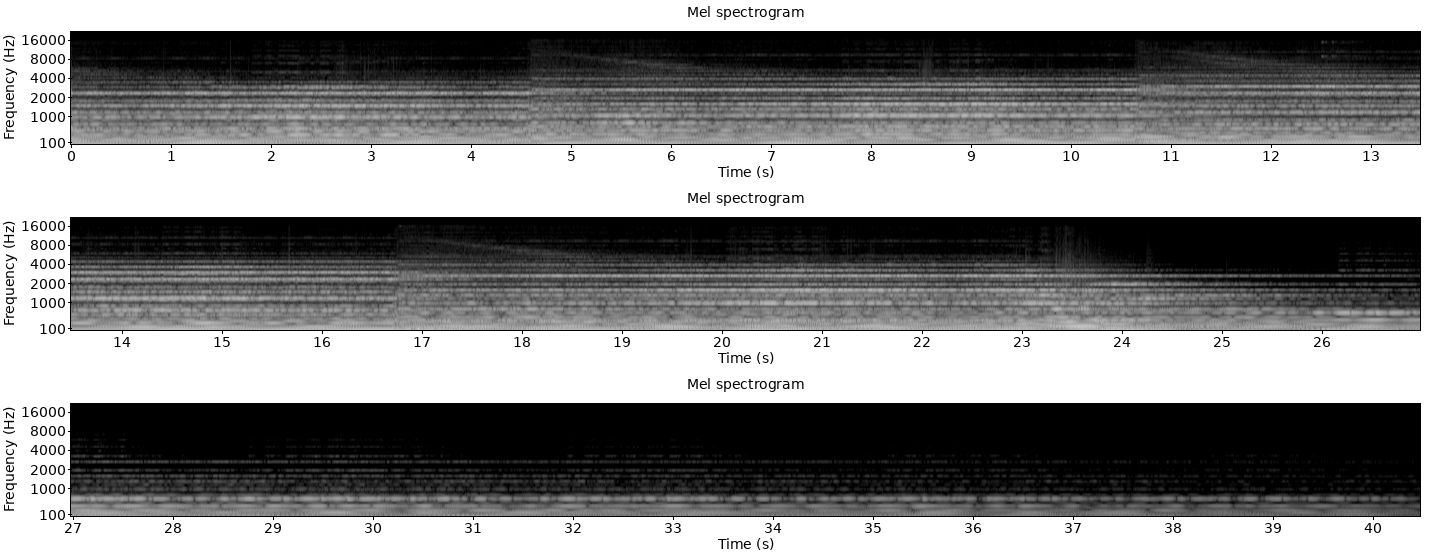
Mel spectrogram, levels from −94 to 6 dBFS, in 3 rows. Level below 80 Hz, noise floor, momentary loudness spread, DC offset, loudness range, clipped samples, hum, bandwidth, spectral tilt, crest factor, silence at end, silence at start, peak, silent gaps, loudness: -32 dBFS; -55 dBFS; 18 LU; under 0.1%; 18 LU; under 0.1%; 60 Hz at -55 dBFS; 6.8 kHz; -8 dB/octave; 16 dB; 0.65 s; 0 s; -10 dBFS; none; -26 LUFS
